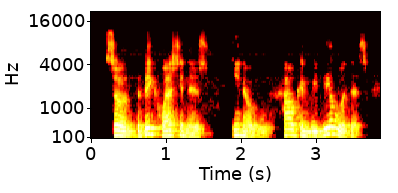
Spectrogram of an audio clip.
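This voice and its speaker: A somewhat breathy man with an American accent, fairly high in pitch, at a moderate pace with ordinary pitch variation. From US West Coast (California). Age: 60s. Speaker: climate change speaker. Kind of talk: lecture. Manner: halting, many repeated words and fillers.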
